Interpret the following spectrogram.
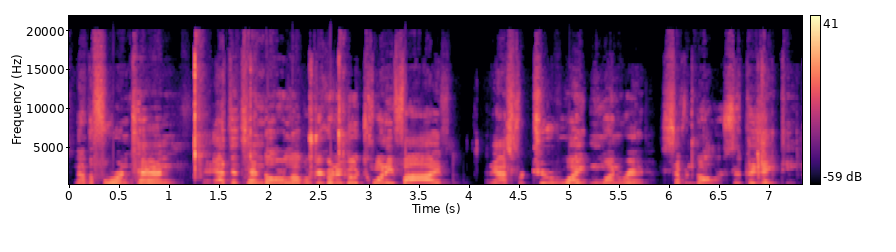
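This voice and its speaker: A man's voice: fairly high pitch, expressive, a little fast, a bit bright, slight background noise. A plain-spoken man working as a craps dealing instructor, explaining things step by step in a casual, hands-on teaching style.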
